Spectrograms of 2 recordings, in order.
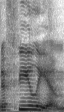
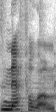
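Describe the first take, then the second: First: The word ends with an extra '-ium' sound. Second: The word ends with a short '-im' sound. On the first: It sounds fancier. "to put an extra couple like L's and I's and things in them" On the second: It is probably the proper form. "I think it's Nephilim"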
